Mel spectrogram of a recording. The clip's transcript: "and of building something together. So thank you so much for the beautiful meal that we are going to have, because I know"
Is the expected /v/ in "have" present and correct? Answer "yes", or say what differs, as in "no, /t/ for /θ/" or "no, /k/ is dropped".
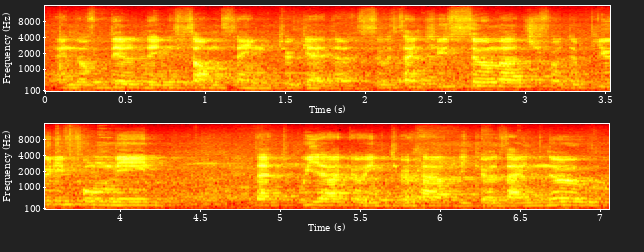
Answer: yes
